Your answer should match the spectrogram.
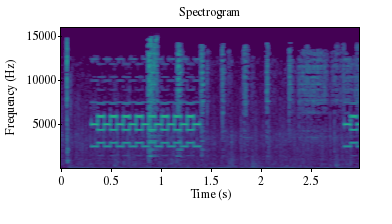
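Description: A police inspector's mobile phone ringtone trills in quick, repeating electronic bursts, clear, pausing briefly before starting again over a low background hum.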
